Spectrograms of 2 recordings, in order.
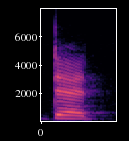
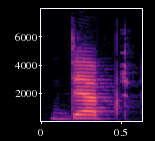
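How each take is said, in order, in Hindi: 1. t से पहले b की कोई ध्वनि सुनाई नहीं देती। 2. t से पहले b की ध्वनि सुनाई देती है। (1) "बल्कि बी साइलेंट करेंगे" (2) "अब हम इसको ऐसे नहीं पढ़ेंगे"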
